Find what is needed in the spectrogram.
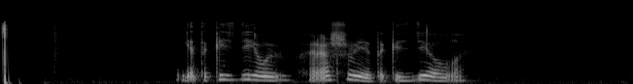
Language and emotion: Russian, positive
